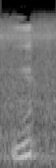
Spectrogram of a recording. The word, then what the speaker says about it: উজ্জ্বল: উজ্জ্বল। আমরা কি উচ্চারণ করছি? উজ্জ্বল করছি না। তাহলে দেখো এখানে কিন্তু আমাদের যে বটা আছে অন্তস্থ ব, সেটা অনুচ্চারিত থাকছে।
